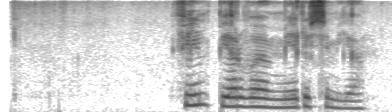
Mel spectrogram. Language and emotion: Russian, neutral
